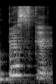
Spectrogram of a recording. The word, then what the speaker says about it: Bisquit: right now this biscuit blonde shaded so the biscuit is spelled b-i-s-q-u-i-t if the information is correct and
